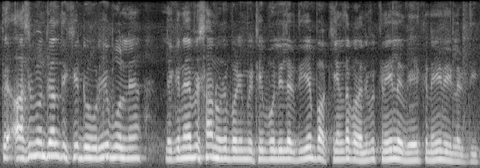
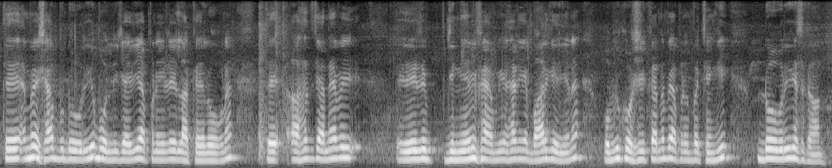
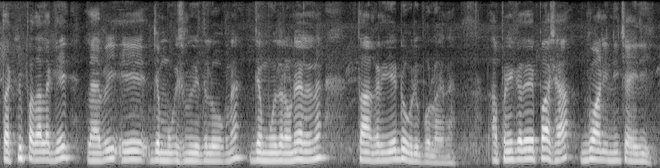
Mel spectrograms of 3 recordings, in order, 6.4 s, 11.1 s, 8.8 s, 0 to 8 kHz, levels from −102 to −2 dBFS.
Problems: constant background noise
